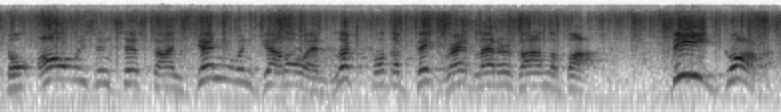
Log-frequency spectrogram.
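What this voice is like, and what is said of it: Put-on Irish brogue. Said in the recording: “you did that beautifully... that's a marvelous brogue.”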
